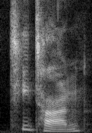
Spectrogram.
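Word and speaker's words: Titán: I've been saying his name wrong the whole time. It's Teton.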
